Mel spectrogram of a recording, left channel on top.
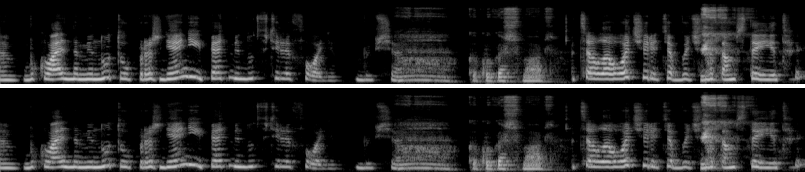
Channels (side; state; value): both; normal; correlation 0.72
